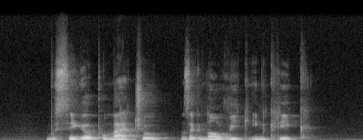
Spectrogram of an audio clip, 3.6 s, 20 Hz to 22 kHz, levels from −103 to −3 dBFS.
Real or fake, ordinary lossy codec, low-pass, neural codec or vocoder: real; none; 19.8 kHz; none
